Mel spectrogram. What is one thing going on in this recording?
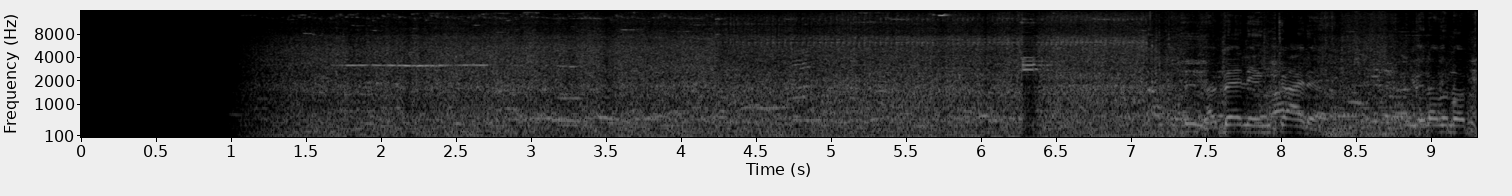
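Traffic hums along a street.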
